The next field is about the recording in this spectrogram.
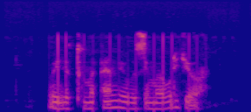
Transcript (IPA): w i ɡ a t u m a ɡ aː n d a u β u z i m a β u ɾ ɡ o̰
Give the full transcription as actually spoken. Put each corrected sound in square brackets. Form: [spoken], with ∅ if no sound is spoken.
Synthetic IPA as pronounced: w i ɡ a t u m a [k] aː n d [i] u β u z i m a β u ɾ [ɟ] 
